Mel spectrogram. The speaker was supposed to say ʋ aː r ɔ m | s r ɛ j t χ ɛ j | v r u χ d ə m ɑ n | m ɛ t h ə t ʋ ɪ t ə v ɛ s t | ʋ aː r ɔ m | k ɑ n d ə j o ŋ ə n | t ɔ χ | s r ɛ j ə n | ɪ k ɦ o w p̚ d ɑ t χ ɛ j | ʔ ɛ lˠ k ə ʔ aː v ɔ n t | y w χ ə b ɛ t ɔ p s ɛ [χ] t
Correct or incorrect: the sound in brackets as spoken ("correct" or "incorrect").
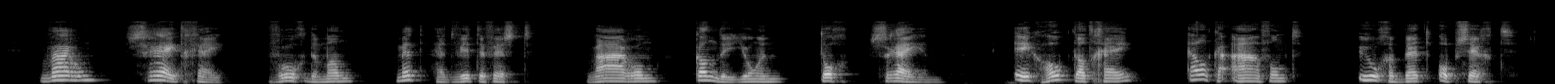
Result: correct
